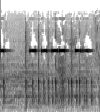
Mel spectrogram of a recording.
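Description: Instant Pot IP-LUX control panel beeping as the cooking time is stepped up with its buttons: a quick run of about six short high beeps, closer together toward the end.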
